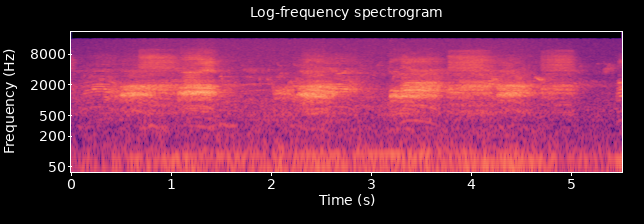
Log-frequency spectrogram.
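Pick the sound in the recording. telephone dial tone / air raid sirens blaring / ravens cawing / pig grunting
ravens cawing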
